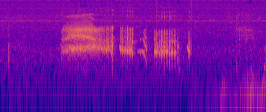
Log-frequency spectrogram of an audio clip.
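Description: Kookaburra giving a harsh, throaty chuckling call in two main bursts while its neck is being scratched.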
